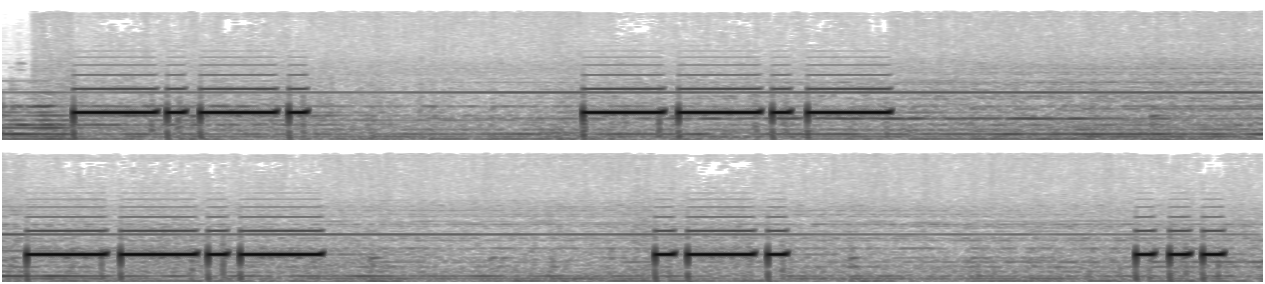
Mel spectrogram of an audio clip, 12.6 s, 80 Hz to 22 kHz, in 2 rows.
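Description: Morse code CW signals on the 80 metre amateur band sound as high, steady keyed beeps in about five clusters of rapid dots and dashes, separated by pauses, over a constant low hum of radio noise.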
